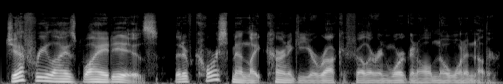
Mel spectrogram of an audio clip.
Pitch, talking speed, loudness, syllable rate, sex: 100 Hz, 225 wpm, -18 LUFS, 6.5 syllables/s, male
